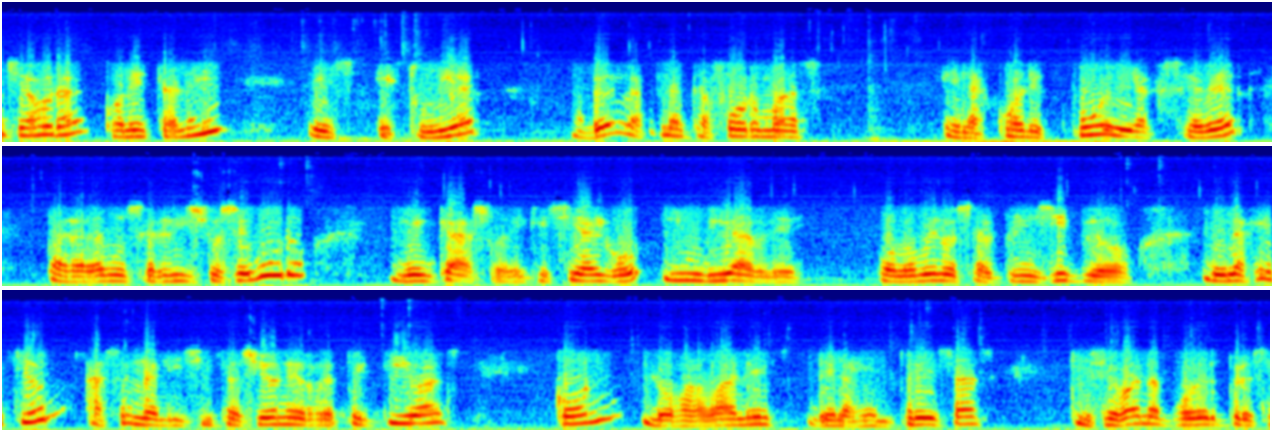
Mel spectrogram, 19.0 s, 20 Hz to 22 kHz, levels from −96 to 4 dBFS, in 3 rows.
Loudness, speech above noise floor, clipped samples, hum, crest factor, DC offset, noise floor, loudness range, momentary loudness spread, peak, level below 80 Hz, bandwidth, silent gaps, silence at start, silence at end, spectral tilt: -13 LUFS; 24 dB; under 0.1%; none; 12 dB; under 0.1%; -36 dBFS; 2 LU; 7 LU; 0 dBFS; -40 dBFS; 5.2 kHz; none; 0 s; 0.05 s; -9 dB/octave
